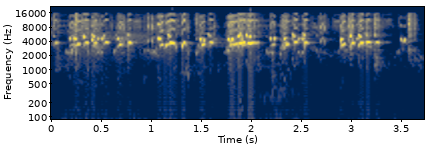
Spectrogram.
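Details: Training song for canaries, with rapid sequences of sharp high twitters and short chirped notes coming in quick repeated bursts throughout.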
